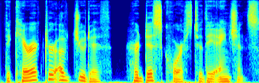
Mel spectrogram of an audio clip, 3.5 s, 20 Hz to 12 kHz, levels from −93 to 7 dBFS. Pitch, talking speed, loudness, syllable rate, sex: 120 Hz, 155 wpm, -18 LUFS, 4.9 syllables/s, male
